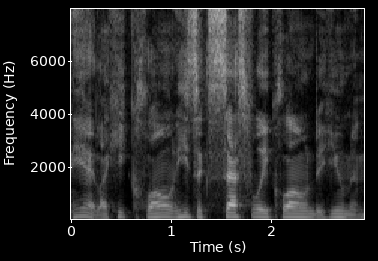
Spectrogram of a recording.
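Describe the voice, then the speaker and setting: On a very clean recording with a silent background, a man with an ordinary speaking voice talks at a medium pitch and moderate pace, his intonation fairly even. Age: 20s. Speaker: podcast co-host. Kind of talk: casual chat.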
